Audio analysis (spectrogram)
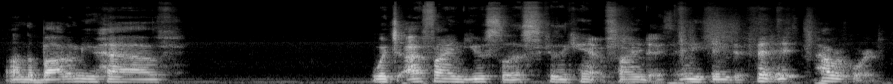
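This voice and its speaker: Slow-talking man in an echoey room. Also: mid-range voice, little pitch movement, slight background noise. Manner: halting, digressive delivery with long pauses. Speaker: product reviewer. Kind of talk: casual rambling product review vlog. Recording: roomy echo, distant microphone.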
